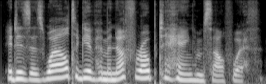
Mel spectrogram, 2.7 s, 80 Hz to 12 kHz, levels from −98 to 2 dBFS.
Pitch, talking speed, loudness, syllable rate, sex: 225 Hz, 290 wpm, -15 LUFS, 5.9 syllables/s, female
